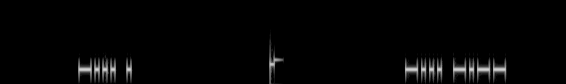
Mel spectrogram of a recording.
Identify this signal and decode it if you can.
Morse code, heard as a keyed tone, about 30 wpm, 700 Hz. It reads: BE BY
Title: Two Letter Words - 30wpm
